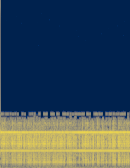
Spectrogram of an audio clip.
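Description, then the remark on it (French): An electromagnetic field detector nicknamed the 'cricket', which chirps when it picks up mobile phone relay antennas, gives off a loud, continuous electronic buzzing chirp, a dense stack of steady high tones wavering slightly throughout, with no voices. “Alors lui, il chante quand il entend des antennes relais.”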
